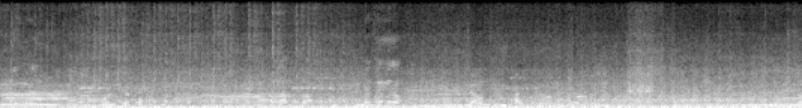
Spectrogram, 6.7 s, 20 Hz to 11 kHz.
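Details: Cattle calls at the opening of Ambari market, Dinajpur, Bangladesh, on 26 September, where Sahiwal bull calves are sold: several long moos rise and fall and overlap one another, with steady crowd chatter and vehicle rumble throughout.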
